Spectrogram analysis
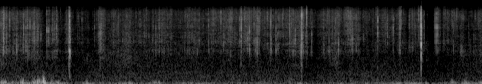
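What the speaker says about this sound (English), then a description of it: "But if you take it, crumple it up" Dry river birch bark crumpled by hand, close-up crackling and crinkling with sharp snaps and rustles in irregular bursts, no talking.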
